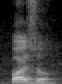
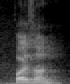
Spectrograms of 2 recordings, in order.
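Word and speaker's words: Poisson: modulus is poisonous ratio the pronunciation is poiso and not poison uh till now we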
